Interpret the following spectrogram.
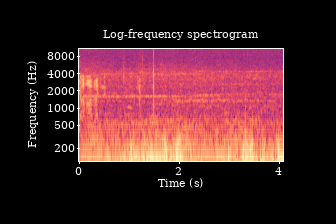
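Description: Low, gusting rumble of wind buffeting the microphone, swelling about a second in, with faint crowd voices underneath and a single sharp click about one and a half seconds in.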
